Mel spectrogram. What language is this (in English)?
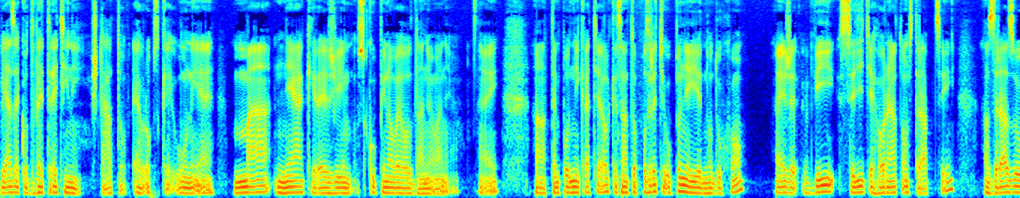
Slovak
